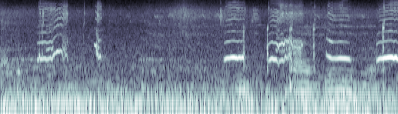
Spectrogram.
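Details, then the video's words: An abandoned monkey crying loudly: short, high, whining squeals rising and falling, given in uneven bursts. Quick chirpy notes mix in, over a steady low rumble of background noise. "abandoned monkey was crying very loud"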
